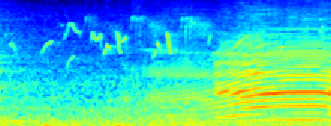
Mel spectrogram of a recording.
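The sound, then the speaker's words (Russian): A cow, brought salt to lick, gives one long, loud moo starting about halfway through, rich and harmonic, rising then trailing off. Before it, faint high bird chirps flutter over a quiet outdoor background. “Немного погодя, вынес Алдар корове соль полезать, ну, чтоб здоровее было.”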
